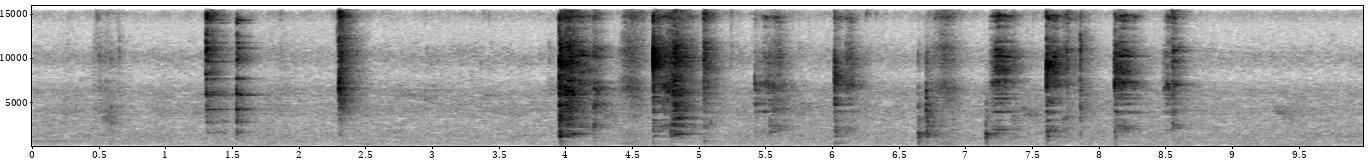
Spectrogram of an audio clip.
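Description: Metal spoon and fork clinking and scraping against a ceramic plate while eating. A few separate clinks come in the first couple of seconds, then a busy run of clinks from about four seconds in until near the end.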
